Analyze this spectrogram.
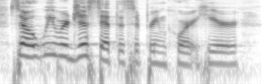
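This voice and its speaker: On a very clean recording with a silent background, a woman speaks with an American accent and lively intonation. It is a normal speaking voice. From Michigan. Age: 50s. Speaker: pro-life ministry leader. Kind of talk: interview testimony.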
